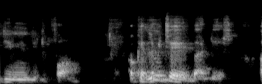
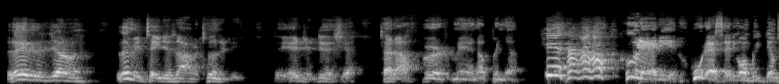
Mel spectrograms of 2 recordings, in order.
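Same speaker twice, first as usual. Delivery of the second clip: excited emcee intro; 6 semitones higher than usual. Acted. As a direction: sell it like a ring announcer. Host introduces caller, laughing.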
